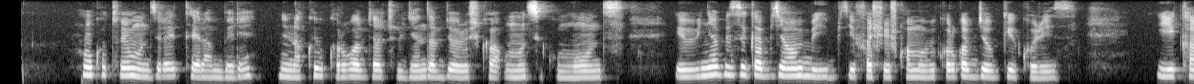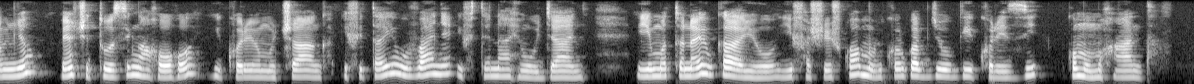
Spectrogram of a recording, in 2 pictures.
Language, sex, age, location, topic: Kinyarwanda, female, 18-24, Huye, government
